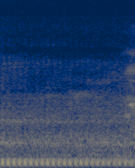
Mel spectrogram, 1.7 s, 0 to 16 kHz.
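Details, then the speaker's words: Yamaha Aerox 155 scooter after repair of sudden stalling with error code 12 and re-secured wiring connection; even low putter at idle, no misses or knocks, running normally again — normal idle. "Sekarang tinggal kita nyalakan motornya. Motor sudah kembali normal, sudah nyala normal seperti biasanya."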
